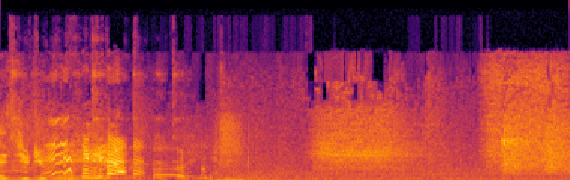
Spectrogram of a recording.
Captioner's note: laughing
